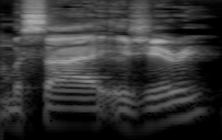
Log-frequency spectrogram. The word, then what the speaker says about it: Masai Ujiri: But let me tell you somebody else who's got a verified account, Masai Ujiri.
